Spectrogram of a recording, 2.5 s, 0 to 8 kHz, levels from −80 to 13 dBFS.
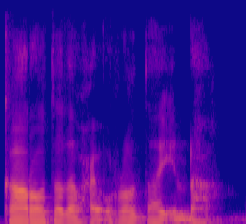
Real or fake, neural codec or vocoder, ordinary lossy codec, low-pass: fake; codec, 16 kHz, 6 kbps, DAC; none; none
